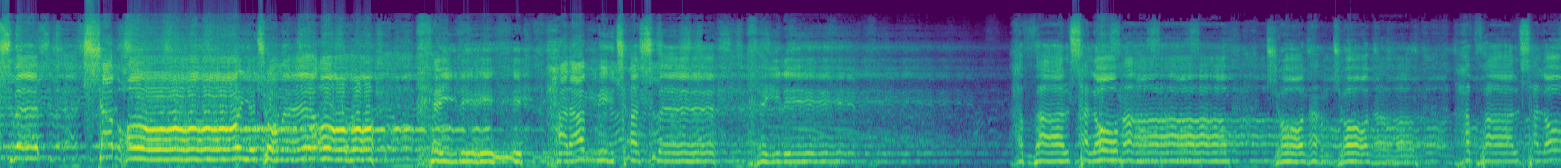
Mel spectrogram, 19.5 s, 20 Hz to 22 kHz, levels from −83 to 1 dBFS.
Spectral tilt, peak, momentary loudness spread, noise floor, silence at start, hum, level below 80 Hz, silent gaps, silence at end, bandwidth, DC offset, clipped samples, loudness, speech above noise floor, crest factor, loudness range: -2.5 dB/octave; 0 dBFS; 15 LU; -37 dBFS; 0 s; none; -38 dBFS; none; 0 s; over 20 kHz; under 0.1%; 2%; -8 LUFS; 28 dB; 10 dB; 11 LU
